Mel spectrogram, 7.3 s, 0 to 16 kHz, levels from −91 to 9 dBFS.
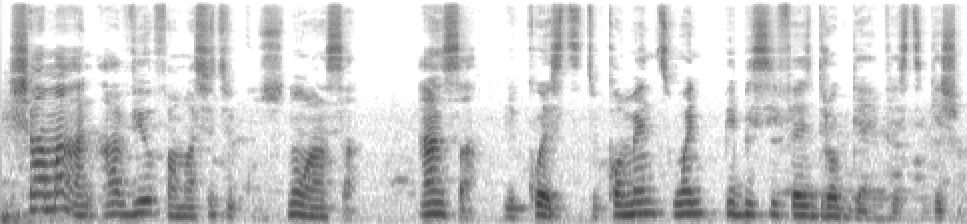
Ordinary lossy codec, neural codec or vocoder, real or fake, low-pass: none; none; real; 14.4 kHz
